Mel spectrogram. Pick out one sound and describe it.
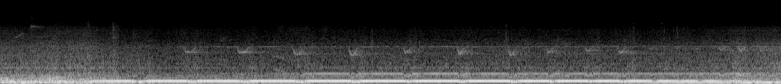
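An electronic beat pulses in a steady rhythm.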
